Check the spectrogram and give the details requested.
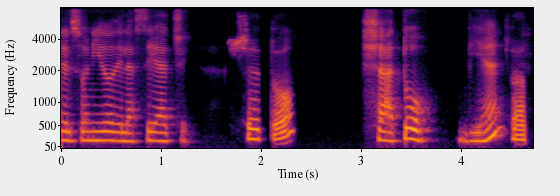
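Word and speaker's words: château: Chateau.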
